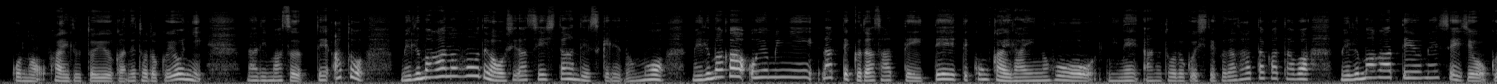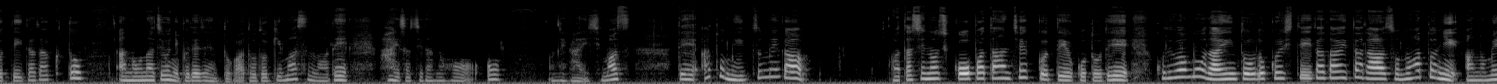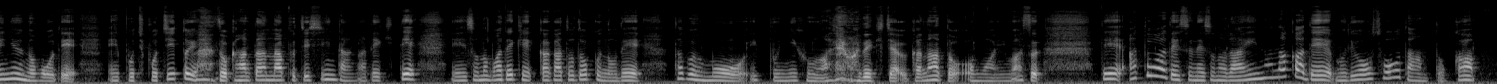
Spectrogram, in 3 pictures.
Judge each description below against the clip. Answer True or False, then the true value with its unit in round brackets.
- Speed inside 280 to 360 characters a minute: False (370 characters per minute)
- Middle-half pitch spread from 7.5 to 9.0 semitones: False (6.5 semitones)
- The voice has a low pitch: False (205 Hz)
